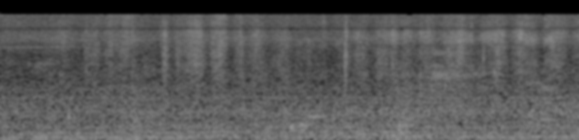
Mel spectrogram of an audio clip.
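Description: Faint rustling of a paper napkin as greasy hands and mouth are wiped, with a few soft scattered ticks over steady low background noise.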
